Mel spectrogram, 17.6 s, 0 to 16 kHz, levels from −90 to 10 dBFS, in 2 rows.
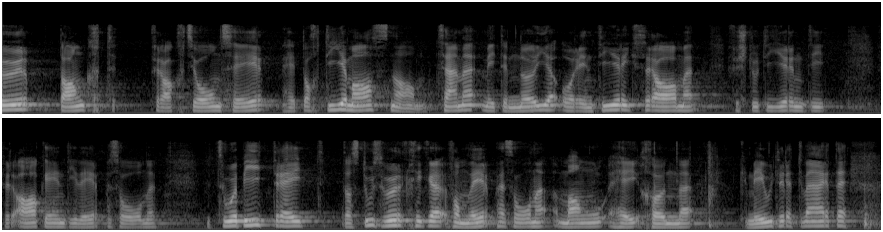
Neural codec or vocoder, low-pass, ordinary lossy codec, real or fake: none; 7.2 kHz; none; real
